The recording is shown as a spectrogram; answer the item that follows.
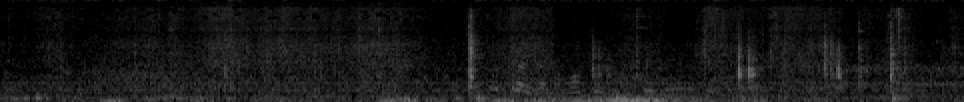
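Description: Wind buffeting the microphone in gusts, with faint voices and a few sharp knocks, the loudest about halfway through.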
